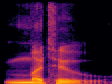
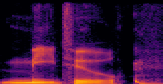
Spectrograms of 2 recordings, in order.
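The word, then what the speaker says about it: Matoo: m-a-t-o-o number two Freeport matu uh thank you to the new guy who's telling us how it's pronounced and it is not pronounced me too oh man fantastic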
